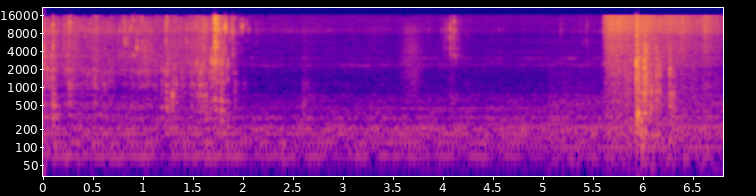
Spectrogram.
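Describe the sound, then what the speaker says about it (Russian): 300 ml of water poured into a bowl for baking dough, heard as a soft trickle between sharper splashes and clinks near the start and end. "И выливаем 300 миллилитров водички."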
